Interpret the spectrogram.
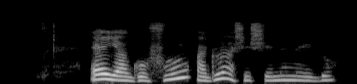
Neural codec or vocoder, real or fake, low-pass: codec, 44.1 kHz, 7.8 kbps, Pupu-Codec; fake; 7.2 kHz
